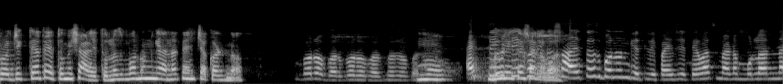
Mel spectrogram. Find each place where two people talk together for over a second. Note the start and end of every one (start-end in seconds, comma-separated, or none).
4.2-5.6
